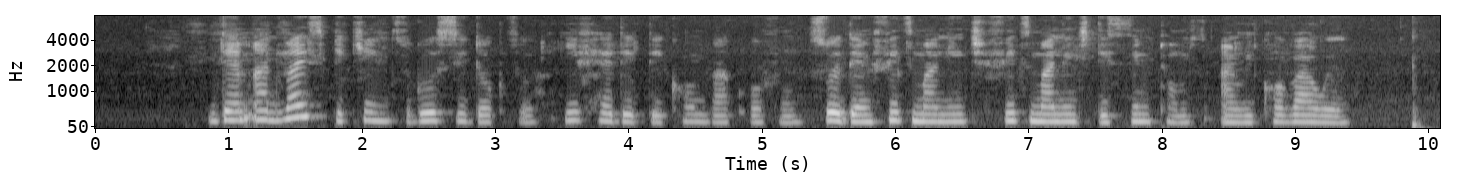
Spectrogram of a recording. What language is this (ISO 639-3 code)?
pcm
